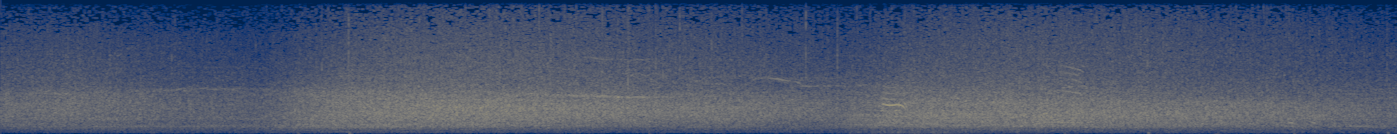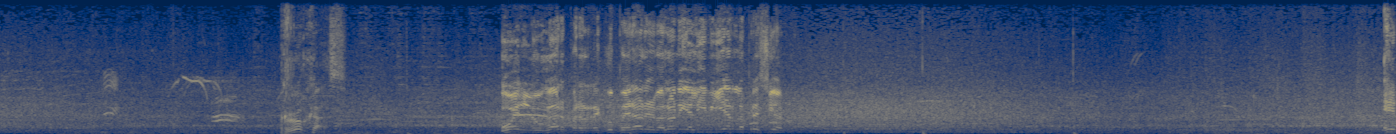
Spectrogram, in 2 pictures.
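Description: A large stadium crowd roars steadily, swelling now and then.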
